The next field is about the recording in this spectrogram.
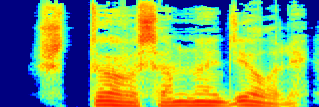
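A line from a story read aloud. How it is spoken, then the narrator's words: Hoarse interruption. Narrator (Russian): хрипло перебил Йона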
